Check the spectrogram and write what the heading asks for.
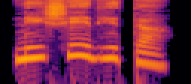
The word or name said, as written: ನಿಷೇಧಿತ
